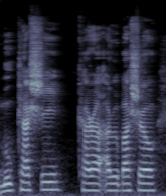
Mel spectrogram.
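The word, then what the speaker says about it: 昔からある場所: I actually pronounced the name of the ending song wrong. It's Hello Again, Mukashi Kara Arubasho.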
